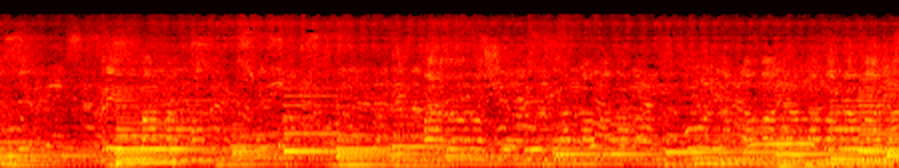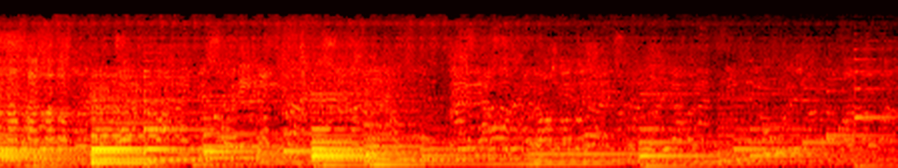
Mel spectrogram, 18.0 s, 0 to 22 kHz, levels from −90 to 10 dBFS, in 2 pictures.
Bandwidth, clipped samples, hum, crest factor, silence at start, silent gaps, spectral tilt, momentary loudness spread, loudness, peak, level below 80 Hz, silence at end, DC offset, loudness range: 15.5 kHz; under 0.1%; none; 16 dB; 0 s; none; -5 dB/octave; 11 LU; -26 LUFS; -8 dBFS; -44 dBFS; 0 s; under 0.1%; 8 LU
